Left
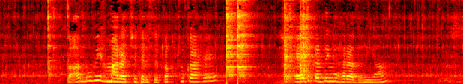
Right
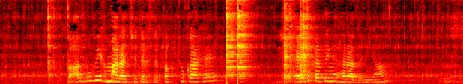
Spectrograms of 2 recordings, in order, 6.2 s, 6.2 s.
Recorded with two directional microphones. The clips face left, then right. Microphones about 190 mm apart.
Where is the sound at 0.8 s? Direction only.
35° left (ahead or behind).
